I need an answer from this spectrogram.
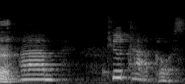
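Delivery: put-on very high little old lady voice. Ordering at McDonald's in the Consuela old lady voice. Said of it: "confident to do the full voice".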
